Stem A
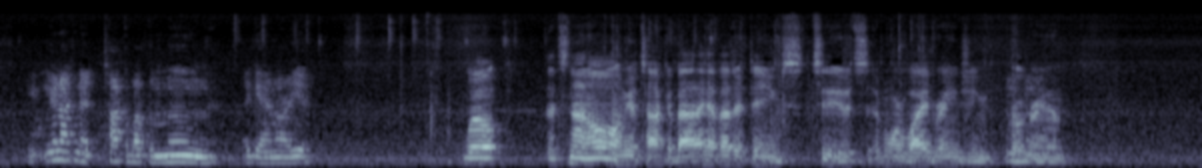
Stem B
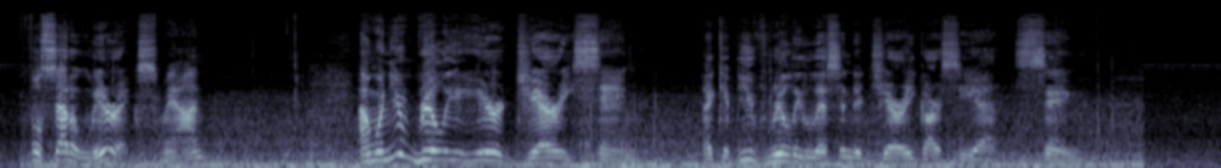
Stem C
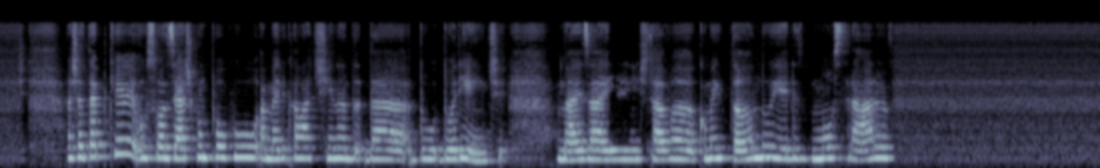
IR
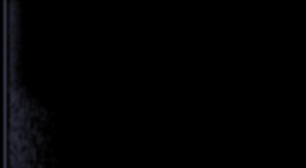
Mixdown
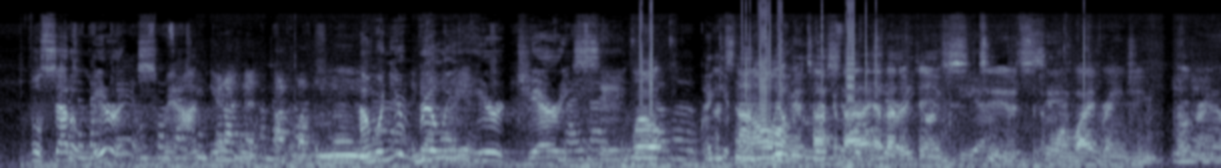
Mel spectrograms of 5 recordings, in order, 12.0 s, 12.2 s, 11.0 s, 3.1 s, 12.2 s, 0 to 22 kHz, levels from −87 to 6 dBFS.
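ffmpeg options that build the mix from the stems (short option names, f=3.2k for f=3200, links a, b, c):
-filter_complex "[0:a]agate=range=-10dB:threshold=-44dB:ratio=16:detection=peak,lowshelf=f=68:g=3,aeval=exprs='(mod(4.73*val(0)+1,2)-1)/4.73':c=same,adelay=1650,volume=2dB[a];[1:a]volume=-2.5dB,asplit=2[b][c];[c]volume=-7dB[d];[2:a]volume=-13dB[e];[3:a]atrim=start_sample=2205[f];[d][f]afir=irnorm=-1:irlink=0[g];[a][b][e][g]amix=inputs=4:normalize=0,equalizer=f=2k:w=3.9:g=-7"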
